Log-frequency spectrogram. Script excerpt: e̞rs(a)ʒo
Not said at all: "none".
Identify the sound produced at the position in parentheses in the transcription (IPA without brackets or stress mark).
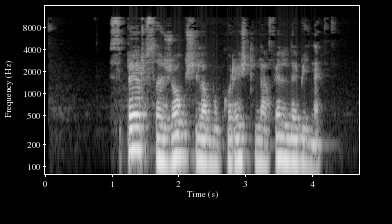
ə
